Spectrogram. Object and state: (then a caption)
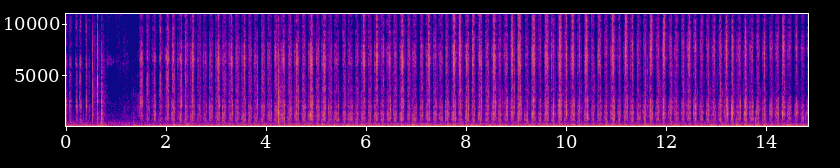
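Wax-coated scratch-art card being scraped. A wooden stylus scrapes a flat, thin, black wax-coated paper scratch-art card with rapid back-and-forth rubbing strokes. After a brief pause near the start, the dry scratching runs continuously at about four strokes per second, with a low rumbling body under a bright, gritty rasp on each stroke.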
